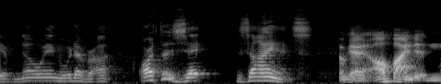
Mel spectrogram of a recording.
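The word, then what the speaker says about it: Zajonc: ethnicity that is but he pronounces it zion's like the word science that's great um yeah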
